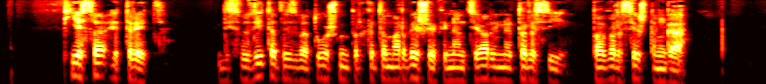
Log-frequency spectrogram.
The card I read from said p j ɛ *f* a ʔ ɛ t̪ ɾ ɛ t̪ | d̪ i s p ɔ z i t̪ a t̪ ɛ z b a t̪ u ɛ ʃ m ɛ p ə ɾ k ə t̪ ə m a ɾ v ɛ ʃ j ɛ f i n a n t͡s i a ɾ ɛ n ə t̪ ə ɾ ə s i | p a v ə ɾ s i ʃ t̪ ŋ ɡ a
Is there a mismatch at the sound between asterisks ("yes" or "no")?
yes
